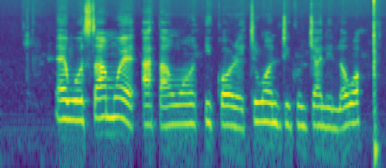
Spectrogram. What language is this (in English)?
Yoruba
